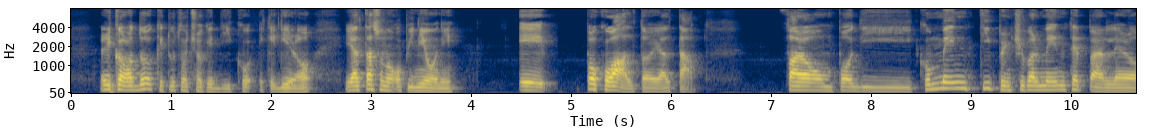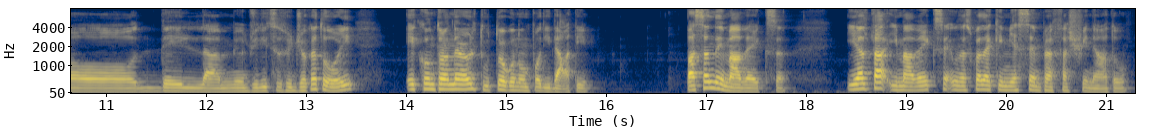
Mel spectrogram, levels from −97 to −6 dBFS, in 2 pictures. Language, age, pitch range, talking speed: Italian, 20-39, 115-165 Hz, 150 wpm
